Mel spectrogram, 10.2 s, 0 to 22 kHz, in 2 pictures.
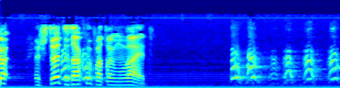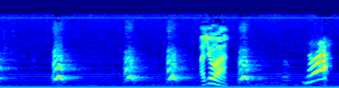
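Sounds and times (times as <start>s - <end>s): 
speech: 0.0s - 2.3s, 3.4s - 4.5s, 8.1s - 8.7s, 9.7s - 10.1s
steady low hum: 0.0s - 10.1s
dog barking over a phone call: 0.8s - 1.6s, 3.4s - 6.3s, 7.0s - 8.0s, 8.6s - 9.1s.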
